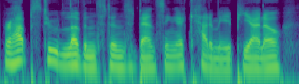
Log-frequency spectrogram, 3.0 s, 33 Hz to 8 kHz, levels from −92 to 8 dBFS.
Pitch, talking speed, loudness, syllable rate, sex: 105 Hz, 120 wpm, -19 LUFS, 5.2 syllables/s, male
